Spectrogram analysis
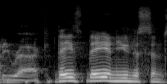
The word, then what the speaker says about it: Iraq: When they scored, I start screaming, Iraq is back, Iraq is back, which sounds fire, but I think it's pronounced Iraq and not Iraq.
